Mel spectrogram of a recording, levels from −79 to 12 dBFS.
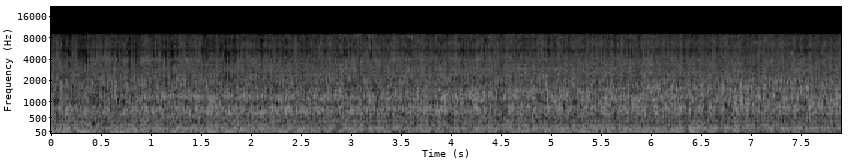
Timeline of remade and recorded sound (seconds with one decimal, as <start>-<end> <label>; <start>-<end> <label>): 0.0-7.9 remade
